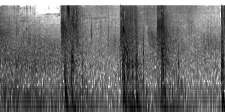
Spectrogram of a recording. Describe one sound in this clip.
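Rifle shots crack and echo outdoors.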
